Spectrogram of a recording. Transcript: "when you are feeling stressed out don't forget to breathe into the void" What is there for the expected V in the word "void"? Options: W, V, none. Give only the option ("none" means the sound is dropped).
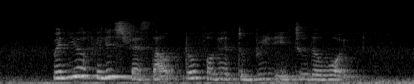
W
